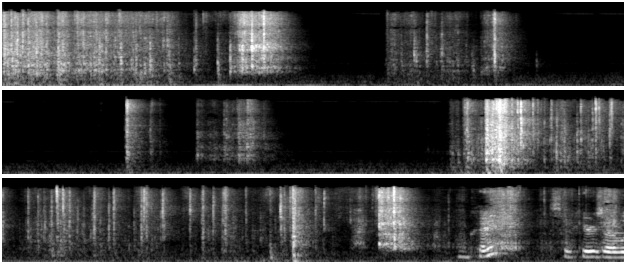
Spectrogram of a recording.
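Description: Plastic snack bag of mini pretzels crinkling and rustling as it is handled and pretzels are picked out by hand, in several bursts with short quiet gaps between them.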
